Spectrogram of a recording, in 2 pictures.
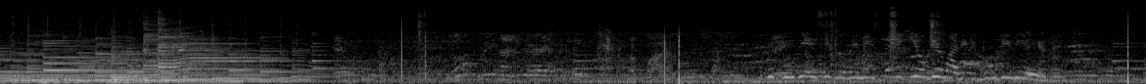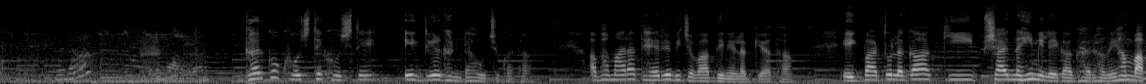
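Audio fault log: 4.02–4.28 s, 6.65–6.81 s and 11.28–11.30 s: loud pop. There is a double pop in each of the first two spans and a single pop in the third, each standing roughly 20 dB above the surrounding sound, which continues underneath. A sudden voltage step or pulse, likely from a plug, a switch, static or a driver glitch, was added to the signal. On a waveform each pop is a tall, narrow spike, and on a spectrogram a thin vertical broadband stripe.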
